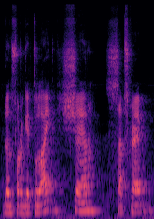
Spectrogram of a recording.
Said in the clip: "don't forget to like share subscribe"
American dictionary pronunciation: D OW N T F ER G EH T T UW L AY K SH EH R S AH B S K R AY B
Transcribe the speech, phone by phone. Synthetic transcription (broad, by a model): D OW N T F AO G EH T T UW L AY K SH EH R S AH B S K R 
